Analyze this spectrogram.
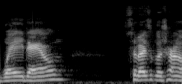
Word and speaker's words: Weigh Down: In 1986, she starts this workshop class called Weigh Down. So basically trying to, like, lose weight. So it's spelled like, you know, a W-E-I-G-H. But also could be, sounds like weigh, like W-A-Y.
